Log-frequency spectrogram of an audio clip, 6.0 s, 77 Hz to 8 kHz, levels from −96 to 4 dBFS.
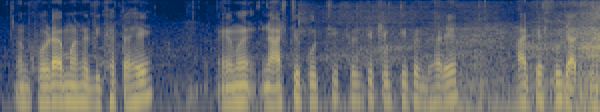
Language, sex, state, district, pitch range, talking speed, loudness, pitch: Hindi, male, Chhattisgarh, Sarguja, 110-130 Hz, 130 wpm, -29 LUFS, 120 Hz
